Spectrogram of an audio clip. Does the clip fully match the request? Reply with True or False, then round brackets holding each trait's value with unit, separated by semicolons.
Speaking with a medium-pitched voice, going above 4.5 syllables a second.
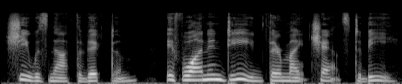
True (175 Hz; 5.0 syllables/s)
